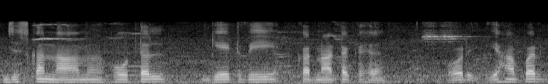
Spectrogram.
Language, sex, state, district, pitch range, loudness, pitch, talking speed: Hindi, male, Rajasthan, Jaipur, 110-120 Hz, -20 LUFS, 115 Hz, 100 wpm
